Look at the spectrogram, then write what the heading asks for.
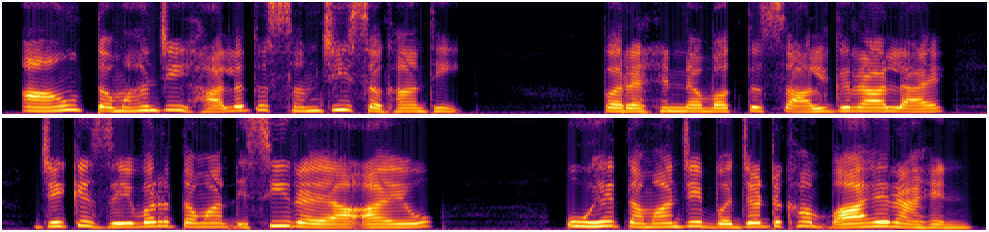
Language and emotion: Sindhi, sad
